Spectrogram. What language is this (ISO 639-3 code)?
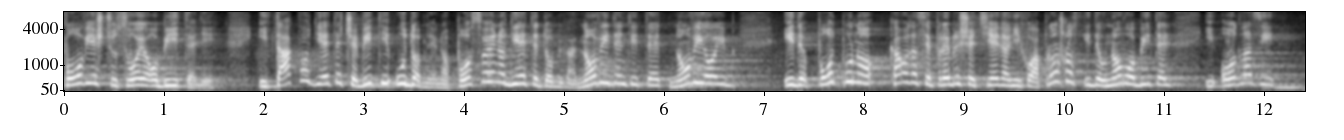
hrv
